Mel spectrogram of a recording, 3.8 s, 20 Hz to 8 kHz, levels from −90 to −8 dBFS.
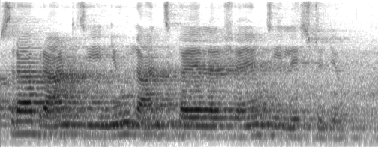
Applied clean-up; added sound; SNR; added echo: none; none; none; none.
